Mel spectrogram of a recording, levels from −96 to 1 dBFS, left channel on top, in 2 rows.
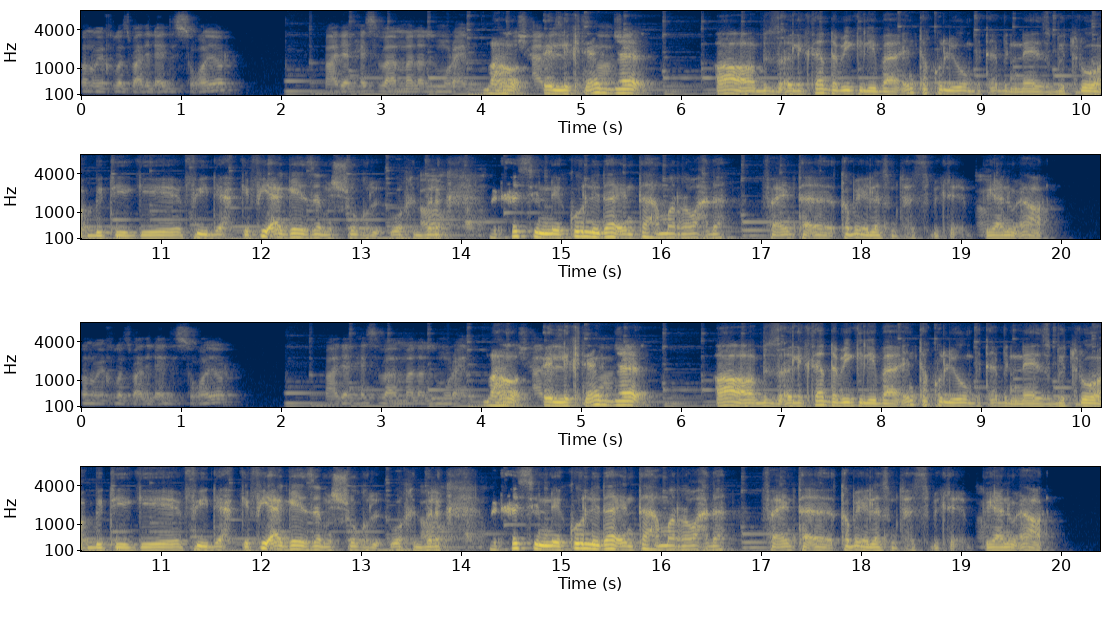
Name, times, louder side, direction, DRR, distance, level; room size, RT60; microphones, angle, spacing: voice 1, 0.0-1.5 2.4-3.9 4.3-5.6 13.6-14.3 19.1-19.3, left 2 dB, 75° left, 3.5 m, -38 dB
sound 1, 2.0-17.6, equal, 5° left, 1.1 m, -41 dB
voice 2, 4.0-5.6 6.3-16.7 17.0-19.9, right 1 dB, 20° right, 0.6 m, -21 dB
13.0 x 7.8 x 6.0 m
head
